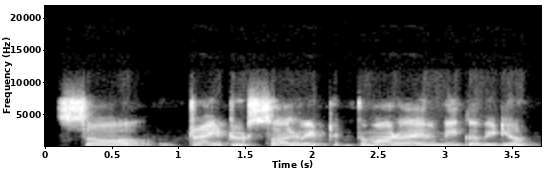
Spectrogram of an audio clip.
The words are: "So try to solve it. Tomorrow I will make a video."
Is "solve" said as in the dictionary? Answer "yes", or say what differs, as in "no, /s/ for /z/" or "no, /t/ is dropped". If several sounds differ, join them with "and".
yes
